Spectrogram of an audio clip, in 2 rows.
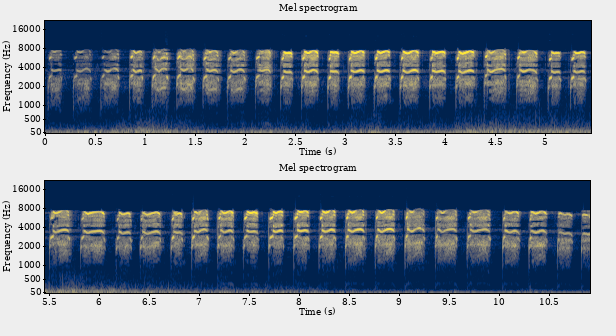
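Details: Nest-camera recording of an osprey at RSPB Loch Garten, 26 May, around a half fish delivery. Insistent high piping calls repeat fast and steadily for the whole stretch, with low wind buffeting underneath.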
